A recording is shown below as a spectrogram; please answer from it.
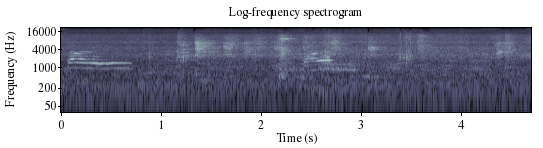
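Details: Hungry stray cat being fed in a village in Bangkok, Thailand, giving a clear drawn-out meow followed by several shorter wavering meows, against constant low rumbling background noise.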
